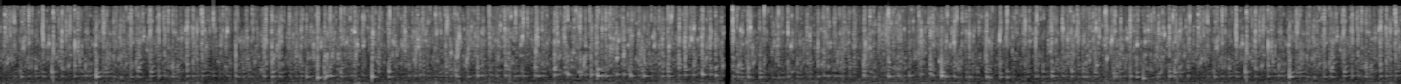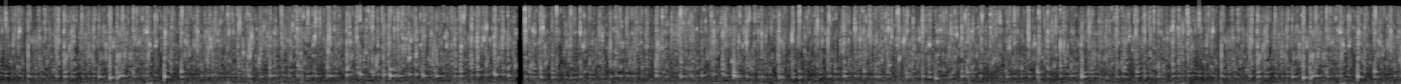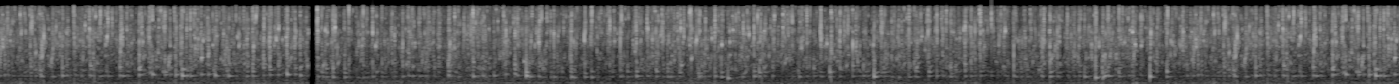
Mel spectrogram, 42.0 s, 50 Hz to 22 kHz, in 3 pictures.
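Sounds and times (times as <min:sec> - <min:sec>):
water trickling: 0:00.0 - 0:42.0.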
